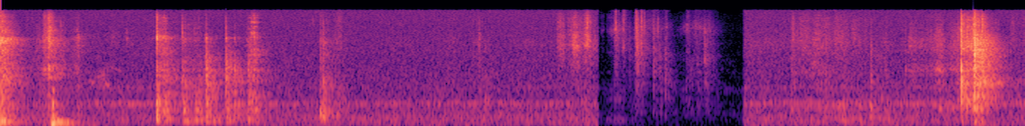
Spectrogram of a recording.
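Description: A utility knife blade slicing through the seal on a thin cardboard box: a handful of short scraping cuts in the first three seconds. After that, only faint handling of the cardboard, with a louder rustle as a flap is pulled open at the end.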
